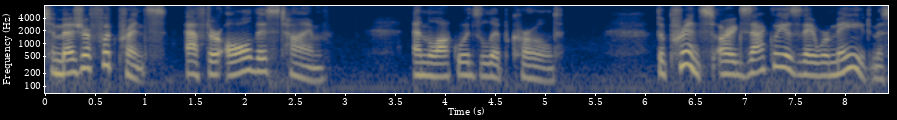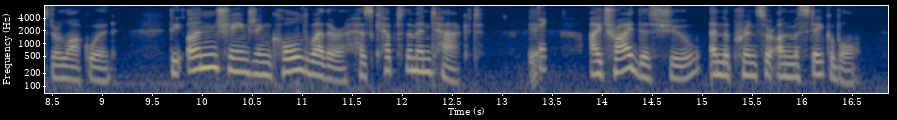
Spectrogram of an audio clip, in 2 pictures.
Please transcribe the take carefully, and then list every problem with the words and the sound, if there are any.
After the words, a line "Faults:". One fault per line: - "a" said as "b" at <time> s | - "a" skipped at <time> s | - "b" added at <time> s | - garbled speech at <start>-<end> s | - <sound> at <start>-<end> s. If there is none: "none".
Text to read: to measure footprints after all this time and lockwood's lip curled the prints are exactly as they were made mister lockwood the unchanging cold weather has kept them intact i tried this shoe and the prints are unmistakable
to measure footprints after all this time and lockwood's lip curled the prints are exactly as they were made mister lockwood the unchanging cold weather has kept them intact i tried this shoe and the prints are unmistakable
Faults:
- laugh at 13.3-13.5 s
